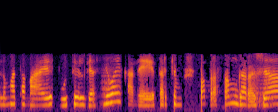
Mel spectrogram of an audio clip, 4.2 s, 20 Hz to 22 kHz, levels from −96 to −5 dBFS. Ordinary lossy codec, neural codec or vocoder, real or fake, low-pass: AAC, 16 kbps; none; real; 3.6 kHz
